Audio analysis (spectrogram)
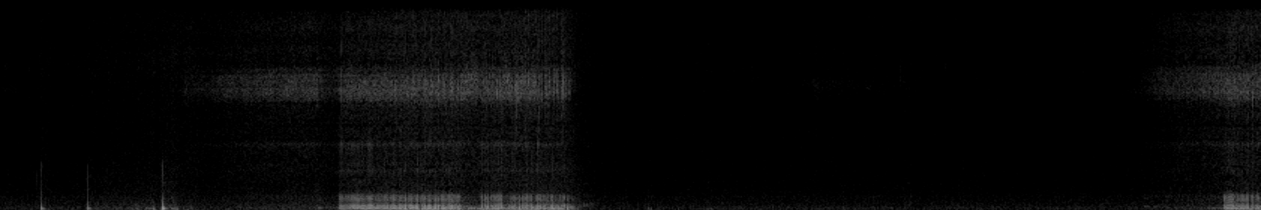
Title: snoring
